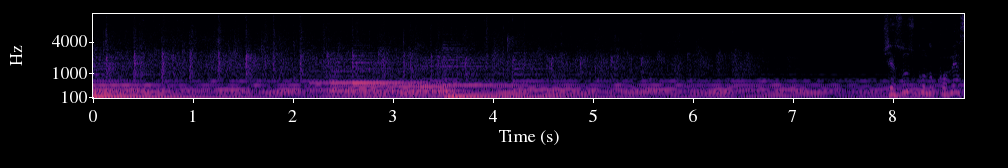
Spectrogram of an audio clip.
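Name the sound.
audience applauding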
